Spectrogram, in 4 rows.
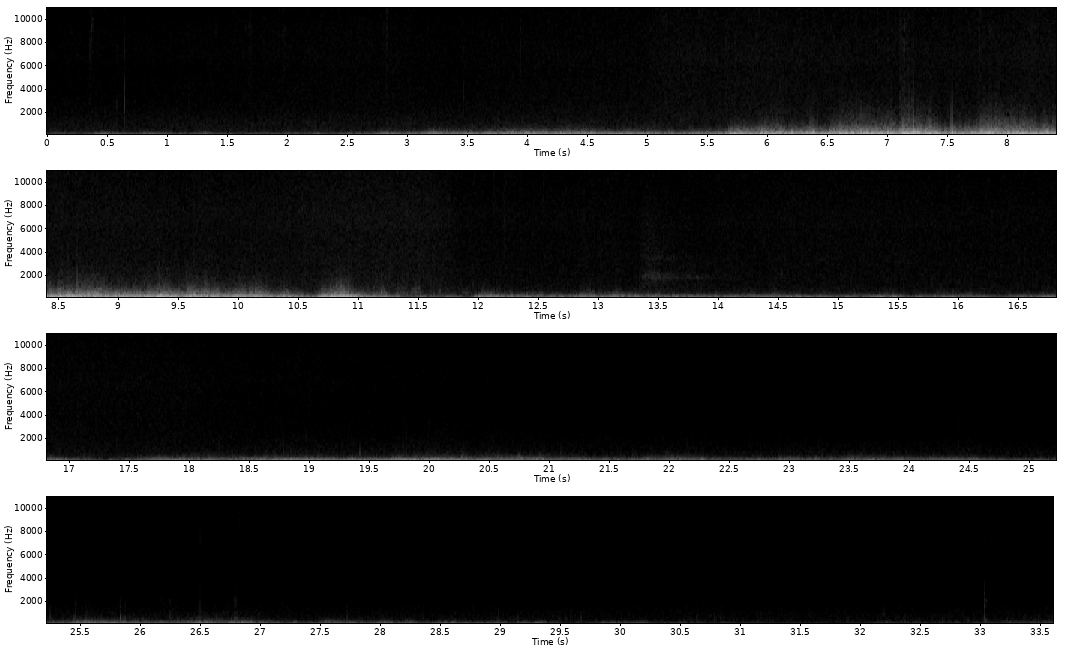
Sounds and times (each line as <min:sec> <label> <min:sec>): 0:00.0 wind 0:33.6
